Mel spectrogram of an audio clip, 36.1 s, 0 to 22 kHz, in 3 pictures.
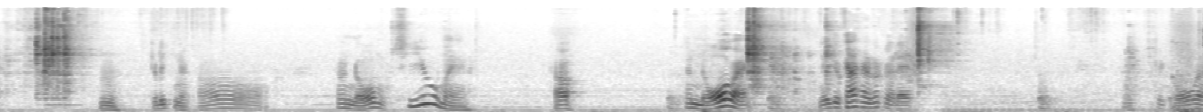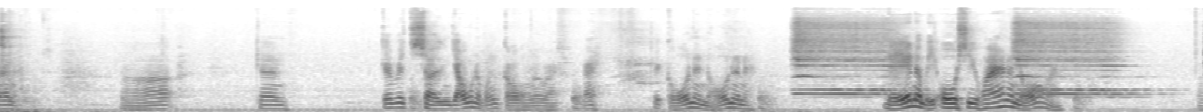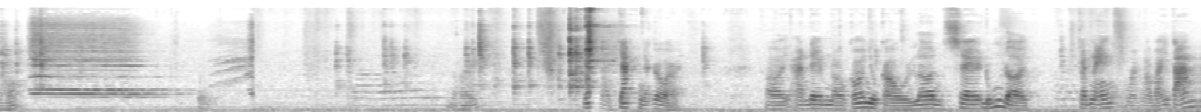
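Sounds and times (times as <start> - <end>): breathy hoot blown into pipe: 20.0 - 21.4, 22.1 - 26.2
faint handling noise: 26.6 - 35.6.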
